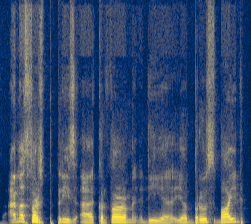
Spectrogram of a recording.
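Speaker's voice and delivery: put-on Indian-accented English. Playing a customer service agent on a call, speaking with an indian accent. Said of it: "Are you going to be the Indian guy?".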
